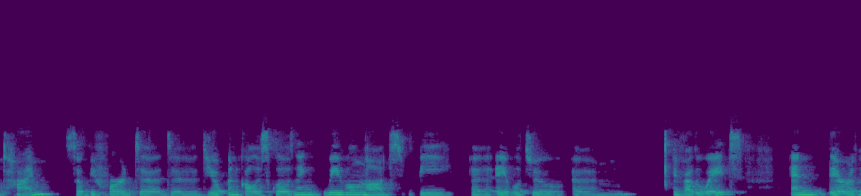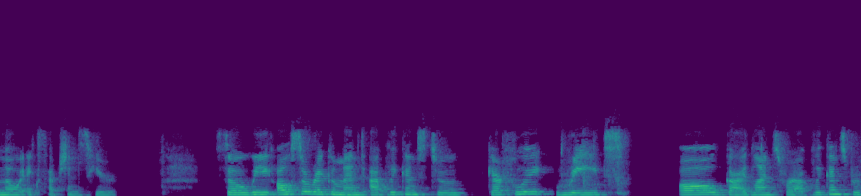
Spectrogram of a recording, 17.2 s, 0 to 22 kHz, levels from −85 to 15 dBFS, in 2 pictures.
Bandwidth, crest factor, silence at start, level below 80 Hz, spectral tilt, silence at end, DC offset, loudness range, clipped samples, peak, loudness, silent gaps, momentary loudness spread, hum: 8 kHz; 20 dB; 0 s; -68 dBFS; -4.5 dB/octave; 0 s; under 0.1%; 8 LU; under 0.1%; -8 dBFS; -28 LUFS; 6.39-6.65 s, 9.97-10.20 s, 10.63-10.77 s, 15.10-15.41 s; 16 LU; none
